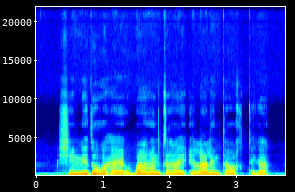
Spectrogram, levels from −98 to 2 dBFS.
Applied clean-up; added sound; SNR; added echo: none; none; none; none.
